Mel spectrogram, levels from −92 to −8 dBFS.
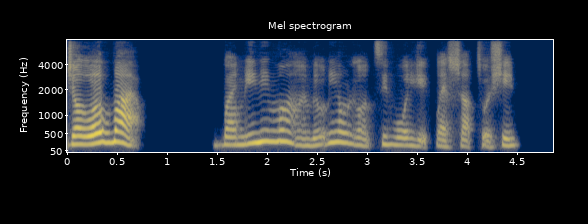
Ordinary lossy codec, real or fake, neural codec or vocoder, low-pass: none; fake; codec, 16 kHz, 0.5 kbps, FreqCodec, larger model; none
